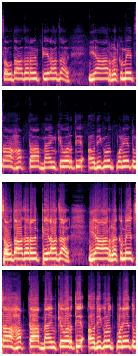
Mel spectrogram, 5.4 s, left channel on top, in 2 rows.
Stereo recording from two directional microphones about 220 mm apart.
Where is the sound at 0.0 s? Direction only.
30° right (ahead or behind).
